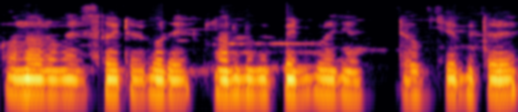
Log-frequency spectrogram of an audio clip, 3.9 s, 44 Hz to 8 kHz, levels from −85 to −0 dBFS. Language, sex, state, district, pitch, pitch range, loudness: Bengali, male, West Bengal, Malda, 100 Hz, 100-105 Hz, -16 LUFS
